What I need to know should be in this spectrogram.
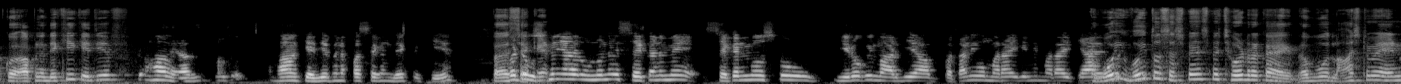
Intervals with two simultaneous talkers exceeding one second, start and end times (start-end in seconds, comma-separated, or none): none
